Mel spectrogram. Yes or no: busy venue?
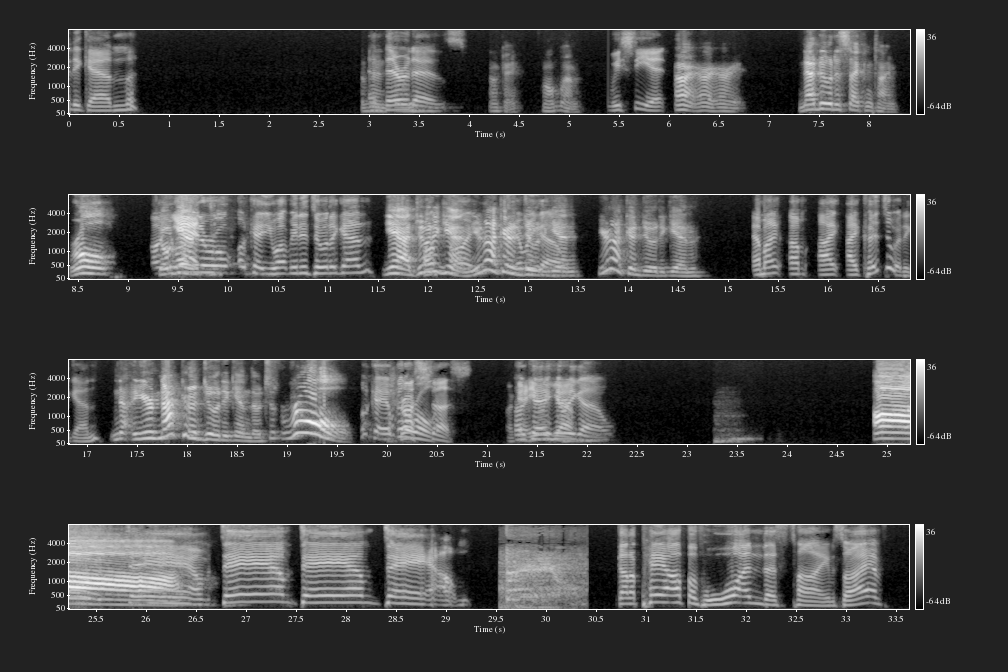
no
